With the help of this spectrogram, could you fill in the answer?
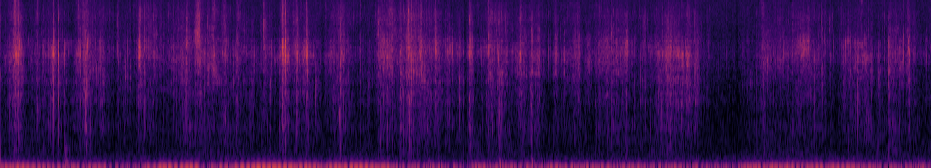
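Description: White glittery homemade glue slime is folded and squeezed against a white table by one hand in a pink latex glove. It gives a steady run of sticky squishes and crinkly crackles, with bright snapping pops scattered throughout. The sound swells louder around the second and third seconds and again near the end.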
